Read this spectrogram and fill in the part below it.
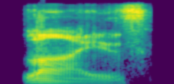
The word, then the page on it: lithe: British English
